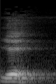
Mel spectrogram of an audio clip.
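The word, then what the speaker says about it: यह: പക്ഷേ നമ്മൾ സംസാരിക്കുമ്പോൾ യഹ് എന്ന് പറയാറില്ല, വഹ് എന്ന് പറയാറില്ല. നിങ്ങൾ എവിടെയൊക്കെ യഹ് എന്ന് കണ്ടോ അവിടെയൊക്കെ നിങ്ങൾ എന്ത് പറയണം, ഏ.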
